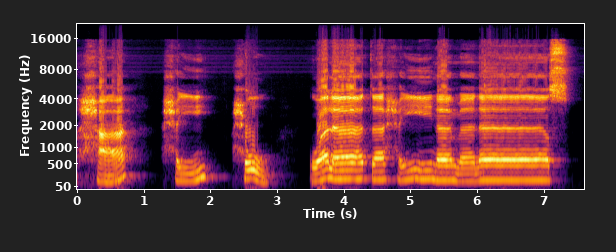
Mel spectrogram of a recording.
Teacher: Bagaimana cara pelafalan ha-nya? Yaitu dari tengah tenggorokan kita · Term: ha kecil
